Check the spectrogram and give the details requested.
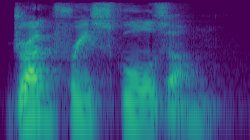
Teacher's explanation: syllable and then another stressed syllable it's two stressed syllables right in a row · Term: spondee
